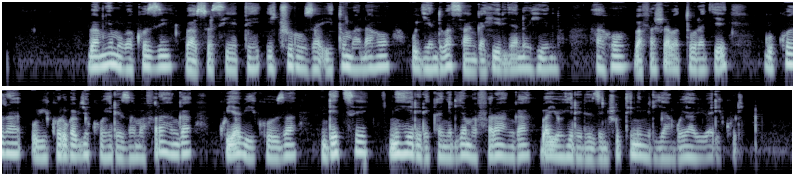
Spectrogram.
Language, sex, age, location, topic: Kinyarwanda, male, 25-35, Kigali, finance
